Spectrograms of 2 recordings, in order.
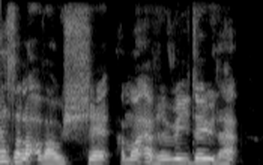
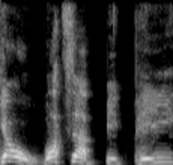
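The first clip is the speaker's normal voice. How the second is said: sudden, loud, put-on American accent; 7 dB louder than usual. Reading viewer comments aloud, the speaker greets a commenter in an american accent. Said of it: "I did that in American accent".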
